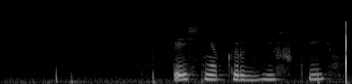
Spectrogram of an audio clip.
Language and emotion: Russian, neutral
